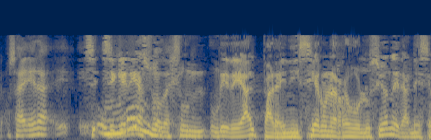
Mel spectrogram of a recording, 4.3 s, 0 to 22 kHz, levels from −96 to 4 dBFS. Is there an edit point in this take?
yes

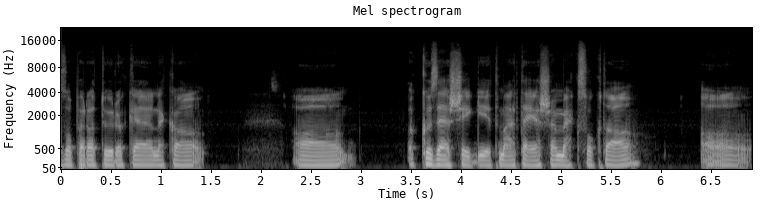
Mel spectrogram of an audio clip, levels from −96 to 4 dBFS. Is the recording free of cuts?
yes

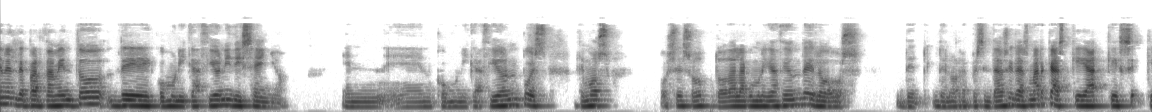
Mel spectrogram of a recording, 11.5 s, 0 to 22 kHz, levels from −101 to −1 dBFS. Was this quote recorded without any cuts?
yes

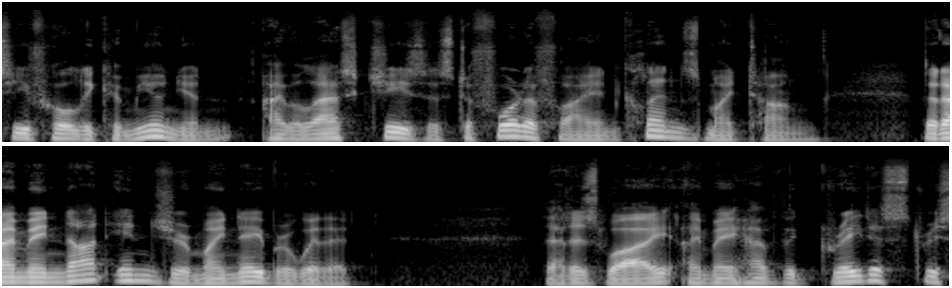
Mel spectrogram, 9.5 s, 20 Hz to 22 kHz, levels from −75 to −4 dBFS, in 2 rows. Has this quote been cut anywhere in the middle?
no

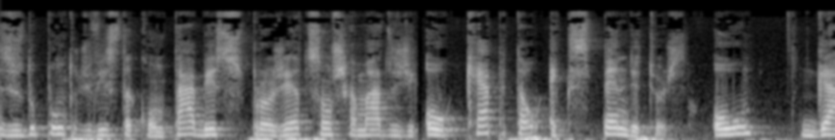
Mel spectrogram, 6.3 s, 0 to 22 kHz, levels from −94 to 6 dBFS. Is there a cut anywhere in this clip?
yes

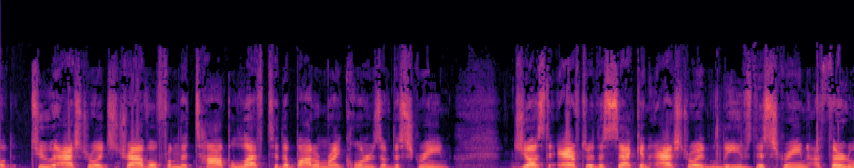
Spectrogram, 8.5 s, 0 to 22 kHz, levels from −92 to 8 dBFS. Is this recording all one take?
yes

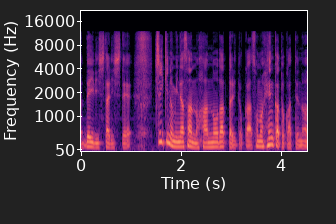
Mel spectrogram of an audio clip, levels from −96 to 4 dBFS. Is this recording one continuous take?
yes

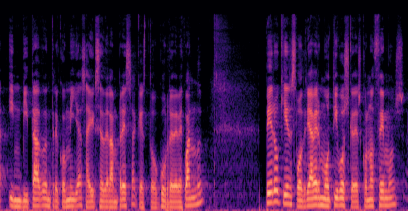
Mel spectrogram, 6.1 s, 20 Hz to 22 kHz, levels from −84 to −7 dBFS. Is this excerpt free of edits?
no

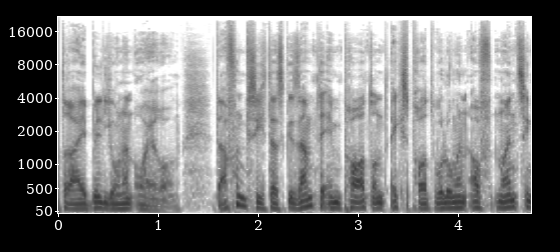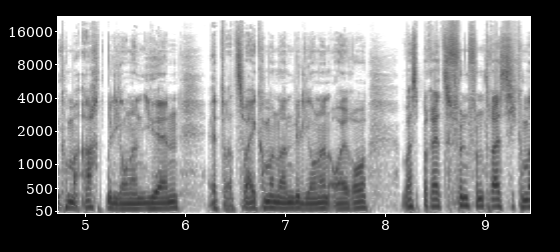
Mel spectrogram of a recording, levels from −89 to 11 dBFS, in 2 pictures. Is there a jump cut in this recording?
yes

